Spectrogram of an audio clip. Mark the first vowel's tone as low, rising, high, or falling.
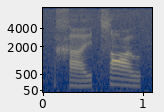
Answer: rising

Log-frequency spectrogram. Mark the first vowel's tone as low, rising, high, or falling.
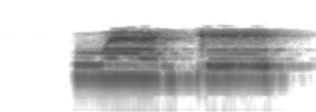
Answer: high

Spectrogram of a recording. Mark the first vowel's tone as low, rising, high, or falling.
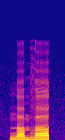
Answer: rising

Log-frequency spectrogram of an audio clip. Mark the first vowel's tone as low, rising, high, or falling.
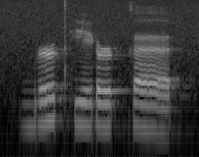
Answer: rising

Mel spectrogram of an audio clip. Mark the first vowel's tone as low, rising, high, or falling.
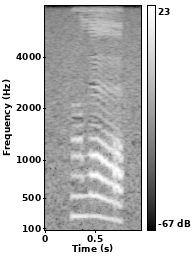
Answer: falling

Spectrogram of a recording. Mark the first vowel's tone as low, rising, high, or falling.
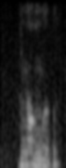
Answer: low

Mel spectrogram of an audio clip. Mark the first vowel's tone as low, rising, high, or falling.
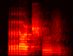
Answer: high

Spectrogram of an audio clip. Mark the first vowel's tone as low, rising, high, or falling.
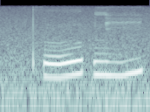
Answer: rising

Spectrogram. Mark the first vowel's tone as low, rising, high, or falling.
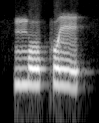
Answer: low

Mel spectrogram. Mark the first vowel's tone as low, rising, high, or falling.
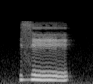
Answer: low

